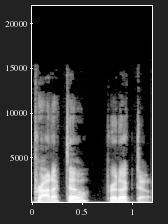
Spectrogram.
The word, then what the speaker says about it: Producto: Producto.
